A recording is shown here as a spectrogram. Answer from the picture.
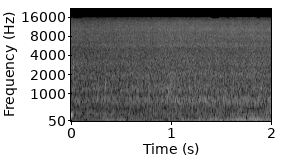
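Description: Steady rushing noise of a 2 HP solar water pump running and pumping water, even throughout.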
